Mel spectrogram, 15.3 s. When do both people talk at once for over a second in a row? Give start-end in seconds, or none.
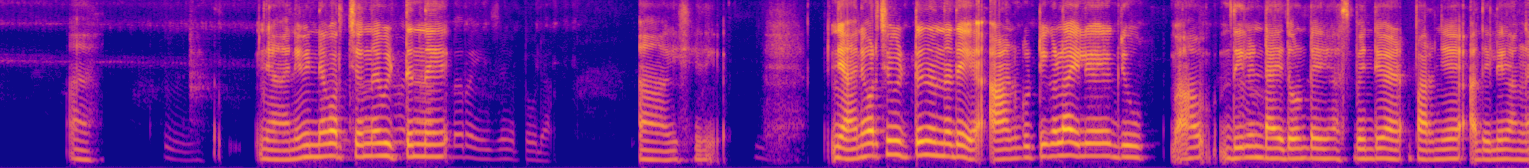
2.7-4.4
